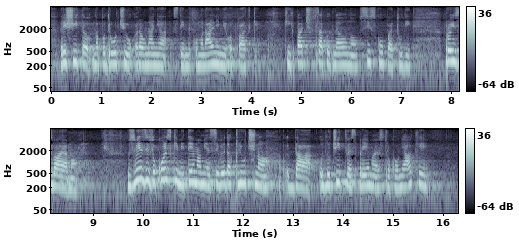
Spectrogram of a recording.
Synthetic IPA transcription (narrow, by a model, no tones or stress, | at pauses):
ɾɛʃiːt̪ɛwnapɔd̪ɾoːt͡ʃjuɾawnaːnjast̪eːmikɔmunaːlnimiʔɔt̪paːt̪ki | kijixpat͡ʃwsakɔd̪neːwnɔwsiskuːpajt̪uːd̪i | pɾɔizʋaːjamɔ | wzʋeːzizɔkoːlskimit̪eːmamijɛsɛʋeːd̪akljuːt͡ʃnɔd̪aɔd̪lɔt͡ʃiːt̪ʋɛspɾɛjeːmajɔst̪ɾɔkɔwnjaːkʰi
